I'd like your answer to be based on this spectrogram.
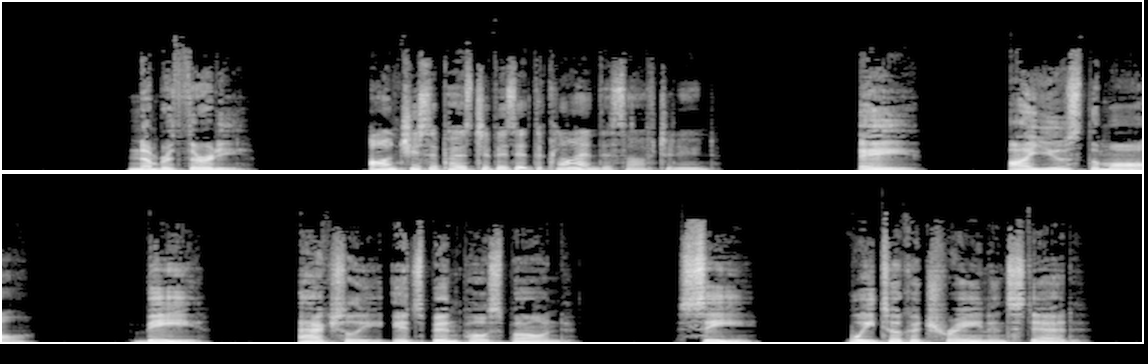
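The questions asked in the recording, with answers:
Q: Aren't you supposed to visit the client this afternoon?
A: B: Actually, it's been postponed.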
